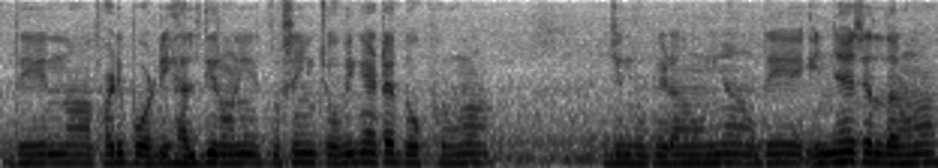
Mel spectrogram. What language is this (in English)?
Dogri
